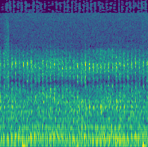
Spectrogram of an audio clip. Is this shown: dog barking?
no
